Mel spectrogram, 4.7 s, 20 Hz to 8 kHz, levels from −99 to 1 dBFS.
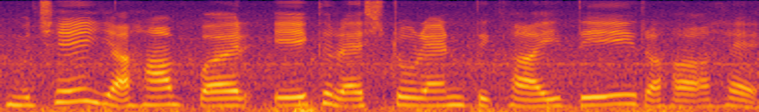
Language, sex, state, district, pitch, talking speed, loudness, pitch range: Hindi, female, Madhya Pradesh, Katni, 205 Hz, 115 wpm, -16 LUFS, 185-220 Hz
